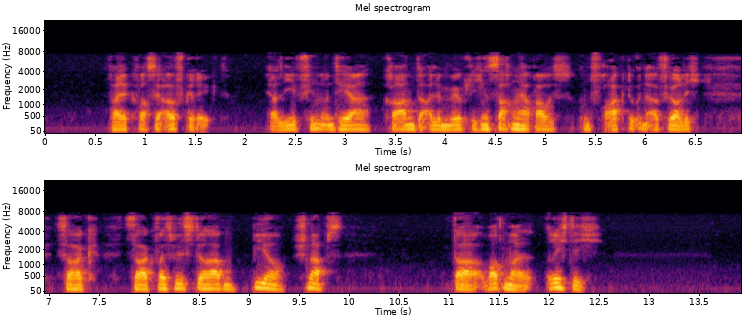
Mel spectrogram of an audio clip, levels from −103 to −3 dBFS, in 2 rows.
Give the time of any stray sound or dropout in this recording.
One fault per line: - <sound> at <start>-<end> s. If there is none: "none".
none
